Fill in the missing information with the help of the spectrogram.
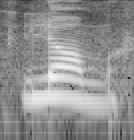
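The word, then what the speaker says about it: l'homme: is the difference here what is the thing that i want you to notice over here is that this h is not being pronounced here okay so the next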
